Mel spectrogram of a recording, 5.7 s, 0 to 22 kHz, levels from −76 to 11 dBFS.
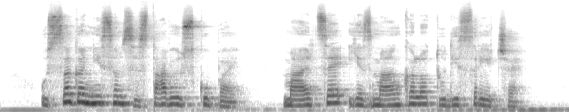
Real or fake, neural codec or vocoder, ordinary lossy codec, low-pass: real; none; none; none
